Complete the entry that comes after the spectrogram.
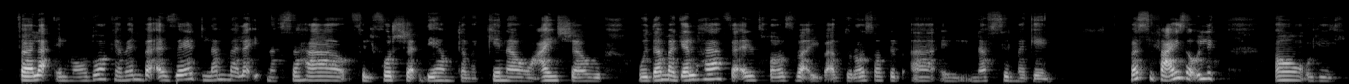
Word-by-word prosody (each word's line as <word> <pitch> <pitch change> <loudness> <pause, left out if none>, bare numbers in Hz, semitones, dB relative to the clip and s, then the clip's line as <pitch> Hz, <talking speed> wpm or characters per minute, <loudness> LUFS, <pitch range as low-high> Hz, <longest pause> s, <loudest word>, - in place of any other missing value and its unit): فلأ 195 +2 +8
الموضوع 180 +6 -3
كمان 215 -1 -7
بقى 195 -3 +1
زاد 220 +2 0
لمّا 205 0 -5
لقِت 395 - -4
نَفْسها 190 +2 -1
في 380 - -7
الفُرشة 195 - 0
إيديها 180 +1 0
مُتمكِّنة 175 +2 -3
وعايشة 185 0 0
و 160 -1 -7 0.4
وده 175 +3 +4
مجالها، 215 +5 +4
فقالت 195 0 0
خلاص 180 -1 -4
بقى 185 - 0
يبقى 325 - -3
الدراسة 185 +4 -5
تبقى 180 - -7
ال 155 0 -15
نَفْس 165 +2 -7
المجال. 150 -6 -6 0.8
بس، - - +2
فعايزة 295 0 +6
أقول 235 - +2
لِك 270 -1 -2 0.6
آه، 195 -1 +3
قولي - - -11
لي. 310 -1 -14
190 Hz, 140 wpm, -24 LUFS, 175-215 Hz, 0.8 s, فلأ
